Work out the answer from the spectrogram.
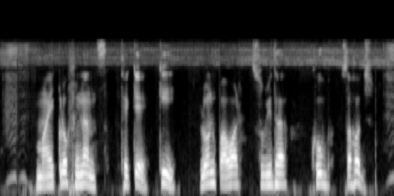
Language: Bangla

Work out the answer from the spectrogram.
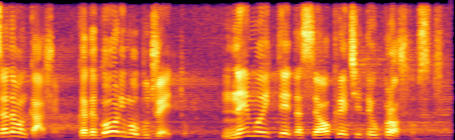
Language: Serbian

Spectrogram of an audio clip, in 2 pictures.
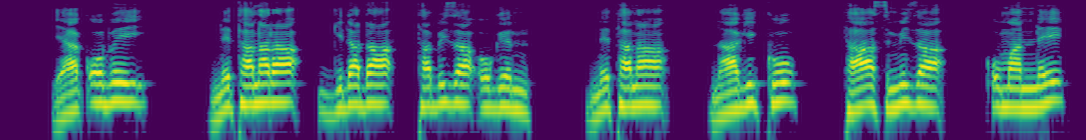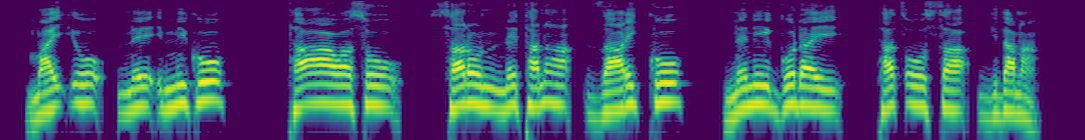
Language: Gamo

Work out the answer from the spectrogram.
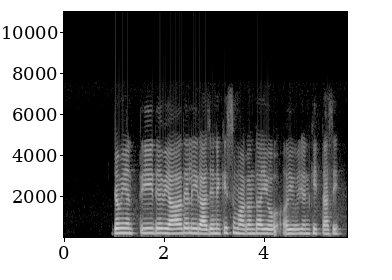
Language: Punjabi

